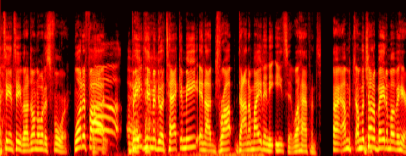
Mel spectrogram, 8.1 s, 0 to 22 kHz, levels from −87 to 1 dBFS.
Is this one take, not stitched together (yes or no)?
no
